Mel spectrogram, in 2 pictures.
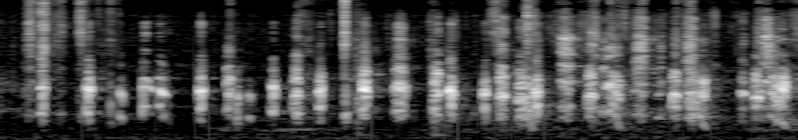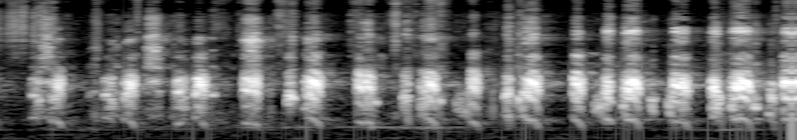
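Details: Chukar partridge of Qavoq, Shurobod, a last year's young bird: short clucking notes, sparse at first, quickening into a dense run of rhythmic chuck calls toward the end.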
